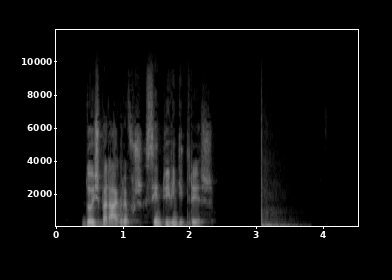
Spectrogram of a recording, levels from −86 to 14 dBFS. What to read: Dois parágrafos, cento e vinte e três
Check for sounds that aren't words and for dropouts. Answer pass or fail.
fail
